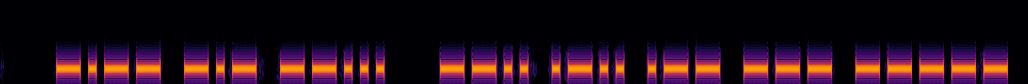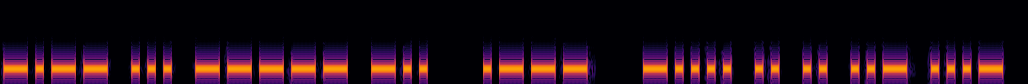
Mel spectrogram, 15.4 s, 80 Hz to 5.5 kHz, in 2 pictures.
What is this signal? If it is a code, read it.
Morse code, heard as a keyed tone, about 20 wpm, 550 Hz. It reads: YK7 ZLWO0YS0D J 6IIUV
